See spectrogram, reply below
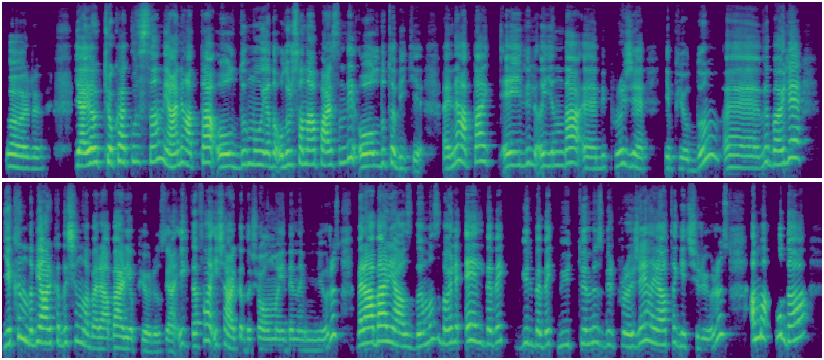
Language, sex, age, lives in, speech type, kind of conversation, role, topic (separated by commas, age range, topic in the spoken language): Turkish, female, 25-29, Germany, conversation, podcast, guest, Bir projede takıldığın zaman ilk olarak ne yaparsın?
